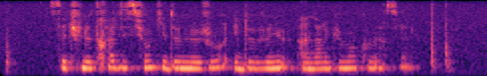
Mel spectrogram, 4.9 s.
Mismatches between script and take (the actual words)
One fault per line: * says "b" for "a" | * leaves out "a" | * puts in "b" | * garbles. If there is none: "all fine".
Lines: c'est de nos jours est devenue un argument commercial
* puts in "une tradition qui"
